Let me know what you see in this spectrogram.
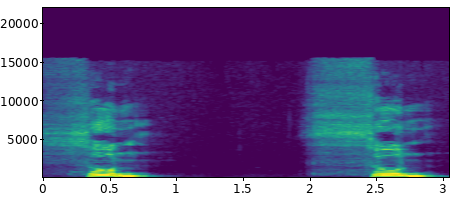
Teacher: জিহ্বার আগা সামনের উপরের দুই দাঁতের আগার সাথে লাগিয়ে নরম করে উচ্চারণ করতে হবে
